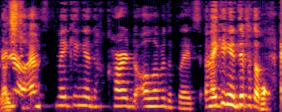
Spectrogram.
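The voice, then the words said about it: Speaks with a foreign accent. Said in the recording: “With your accent, it sounds substantially better.”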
